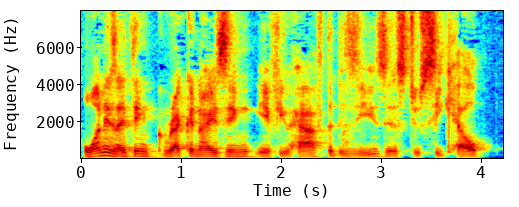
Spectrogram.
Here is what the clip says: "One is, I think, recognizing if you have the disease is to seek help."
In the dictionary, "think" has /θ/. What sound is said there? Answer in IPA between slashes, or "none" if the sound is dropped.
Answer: /θ/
